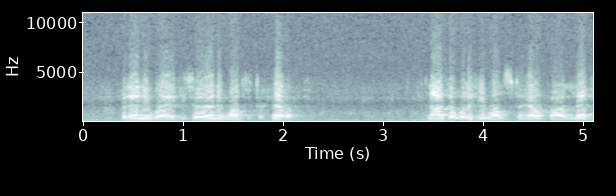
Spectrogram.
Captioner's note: none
